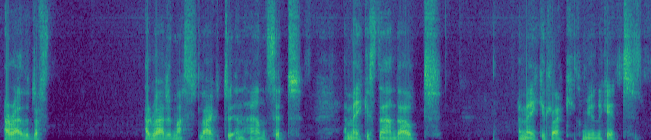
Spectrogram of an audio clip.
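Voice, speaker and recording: Slow, mellow young Norwegian man. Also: lowish voice, dry recording. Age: young adult. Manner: thoughtful, searching for words with many pauses and fillers. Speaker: composer and viola player, guest. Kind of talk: casual conversation.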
